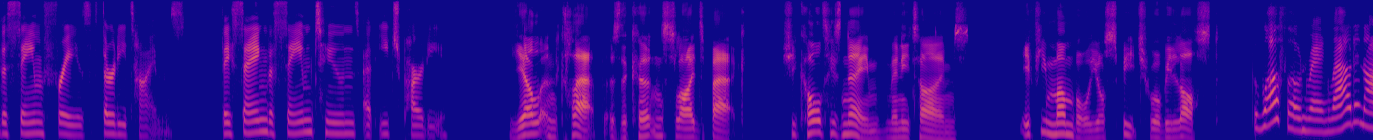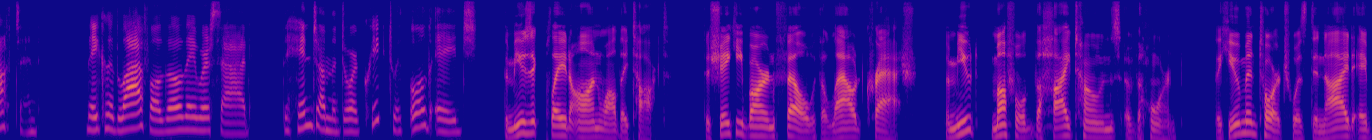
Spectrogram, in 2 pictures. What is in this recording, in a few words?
Ideal microphone sample; Hyper X Cloud Stinger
